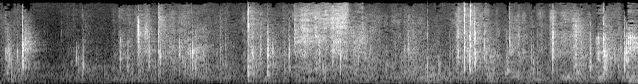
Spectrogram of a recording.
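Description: Room noise of people shifting and handling things in a meeting chamber: scattered, irregular clicks and knocks, with a longer rustle about three seconds in.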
